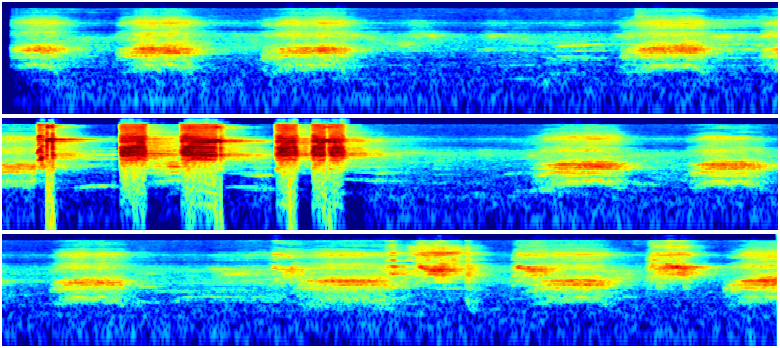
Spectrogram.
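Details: Black francolin (kala teetar) giving a breeding call: a loud, harsh burst of about five grating, rasping notes packed into just over a second, set among softer, repeated hoarse notes from other callers before and after.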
